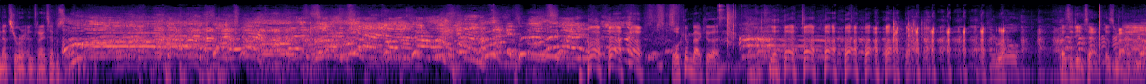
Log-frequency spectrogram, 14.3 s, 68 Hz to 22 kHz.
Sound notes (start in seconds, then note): 0.8 screaming; 3.5 shouting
